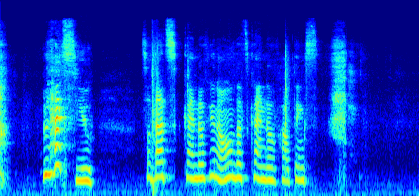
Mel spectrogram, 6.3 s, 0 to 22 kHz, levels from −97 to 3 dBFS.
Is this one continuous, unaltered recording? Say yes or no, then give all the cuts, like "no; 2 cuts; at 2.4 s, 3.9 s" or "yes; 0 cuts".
yes; 0 cuts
